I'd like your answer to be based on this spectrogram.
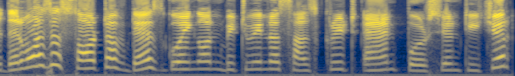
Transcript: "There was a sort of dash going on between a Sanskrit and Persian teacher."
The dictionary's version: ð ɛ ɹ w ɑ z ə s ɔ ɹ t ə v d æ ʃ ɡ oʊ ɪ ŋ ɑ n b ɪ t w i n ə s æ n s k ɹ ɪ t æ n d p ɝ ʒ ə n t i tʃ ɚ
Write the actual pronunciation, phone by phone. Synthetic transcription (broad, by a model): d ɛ ɹ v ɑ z ə s ɔ ɹ t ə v d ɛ s ɡ oʊ ɪ ŋ ɑ n b ɪ t w i n ə s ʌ n s k ɹ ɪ t æ n d p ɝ s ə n t i tʃ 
